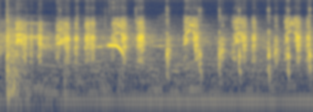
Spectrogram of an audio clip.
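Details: Hunting partridge, a chukar, repeats harsh chopped notes in quick succession; one brief clear whistle slides down midway over a low background hum.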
